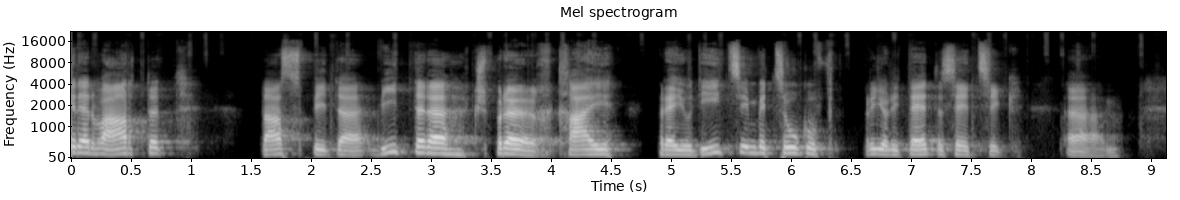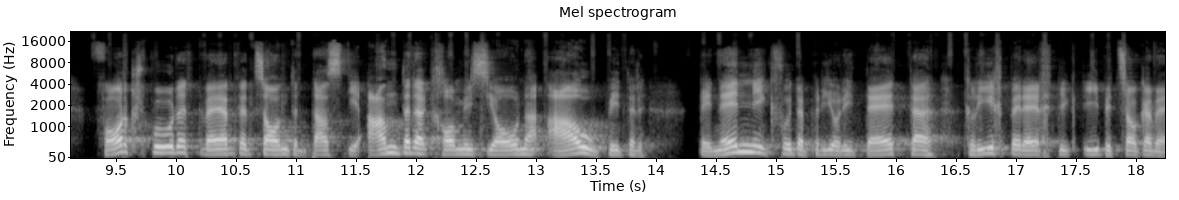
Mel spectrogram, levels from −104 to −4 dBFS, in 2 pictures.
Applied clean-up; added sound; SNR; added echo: neural mask model Resemble Enhance denoiser.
